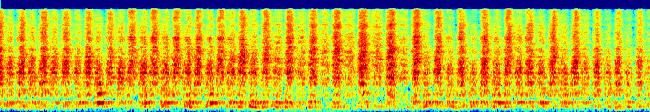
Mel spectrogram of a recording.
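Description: A gouge scrapes and shaves wood in quick, steady strokes.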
